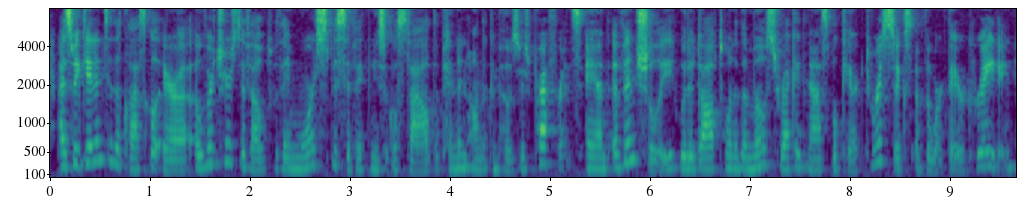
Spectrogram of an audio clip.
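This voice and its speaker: A woman reading prepared explanatory commentary as a podcast contributor, articulate and lecture-like. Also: mid-range voice.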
